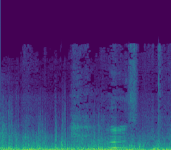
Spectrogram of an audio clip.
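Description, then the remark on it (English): Strong gusts of wind outdoors on a very windy day buffet the microphone with a constant low rumbling roar, steady throughout, with faint traces of a voice underneath. “I did not know it was going to be this windy outside today.”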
